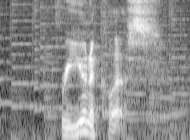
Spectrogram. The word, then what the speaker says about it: Reuniculus: Reuniculus. That's how you say it.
